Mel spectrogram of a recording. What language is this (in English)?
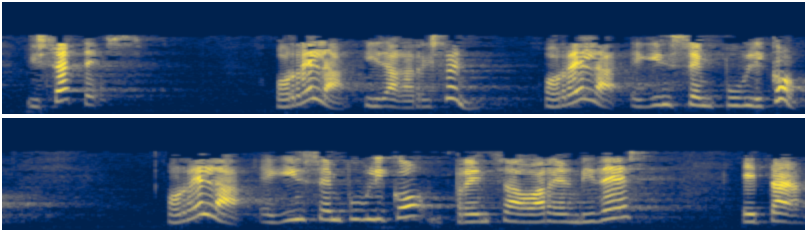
Basque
